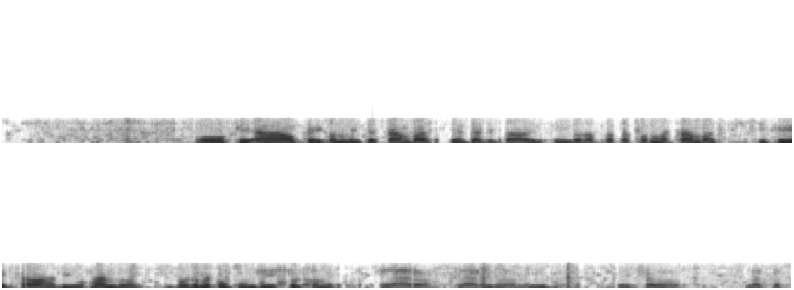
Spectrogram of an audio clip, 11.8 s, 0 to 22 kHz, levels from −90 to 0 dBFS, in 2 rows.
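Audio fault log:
throughout: overdone noise removal. The background drops and breaks up into twinkling specks, because a too-strong noise reducer cut whole frequency bands along with quiet speech detail.
throughout: tandem speech coding. The speech is rough, muffled and warbly with nothing above 3.8 kHz, which points to two speech codecs in a row, AMR-NB and then GSM full rate, with G.711 between them.
0.00–0.22 s and 2.80–7.28 s: background gated by the echo canceller. The room sound dips by about 38 dB and then about 40 dB, for roughly 0.2 s and 1.5 s in total, as the canceller clamps the microphone while the loudspeaker plays.
0.85–1.76 s, 2.83–6.05 s and 8.43–10.53 s: echo leak. A faint copy of the voice trails 348 ms behind, at about 30, 20 and 25 dB below the speech, likely loudspeaker pickup that the far-end canceller left behind.
1.92–2.59 s, 7.78–8.79 s and 9.89–11.53 s: speech suppressed in double talk. 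The talker's voice dips or breaks away in pieces, by about 40, 25 and 35 dB, likely the canceller muting both voices while both sides spoke.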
